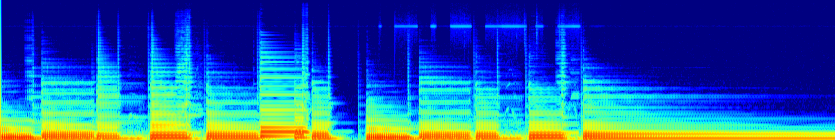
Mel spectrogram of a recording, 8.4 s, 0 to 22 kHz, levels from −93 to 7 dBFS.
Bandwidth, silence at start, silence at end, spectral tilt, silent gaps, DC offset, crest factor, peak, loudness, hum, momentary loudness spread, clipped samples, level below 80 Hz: 4.9 kHz; 0 s; 0 s; -11 dB/octave; none; under 0.1%; 14 dB; 0 dBFS; -16 LUFS; 60 Hz at -30 dBFS; 9 LU; under 0.1%; -18 dBFS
